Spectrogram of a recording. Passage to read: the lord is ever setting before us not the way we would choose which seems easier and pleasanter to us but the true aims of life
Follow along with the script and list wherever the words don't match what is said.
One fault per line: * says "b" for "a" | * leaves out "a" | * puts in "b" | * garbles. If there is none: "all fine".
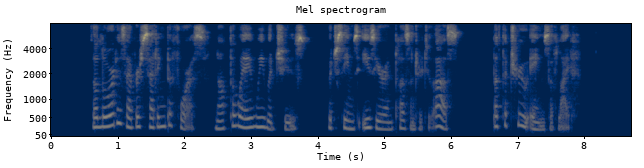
all fine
